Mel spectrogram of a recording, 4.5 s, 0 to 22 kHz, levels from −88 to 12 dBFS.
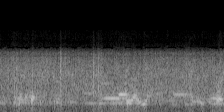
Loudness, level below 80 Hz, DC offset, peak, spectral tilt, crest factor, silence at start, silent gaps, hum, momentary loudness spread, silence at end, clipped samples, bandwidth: -22 LUFS; -50 dBFS; under 0.1%; -4 dBFS; -7.5 dB/octave; 18 dB; 0 s; none; none; 9 LU; 0 s; under 0.1%; 4.4 kHz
